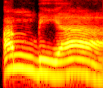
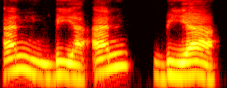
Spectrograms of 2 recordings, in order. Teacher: তো আন ছিল, তো নুন সাকিনের পরে আবার বা আছে, তো এই জন্য ন সাউন্ডটা ম সাউন্ড হয়ে গেছে, আম্বিয়া হয়ে গেছে। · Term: ইকলাব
